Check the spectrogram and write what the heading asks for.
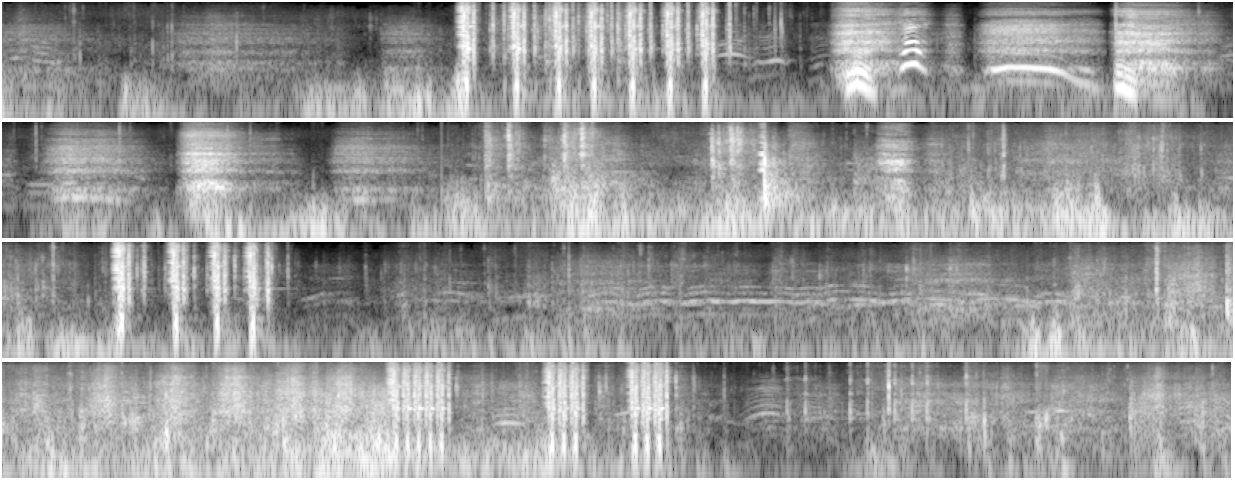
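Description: Airsoft rifle firing in full-auto, several short bursts of rapid shots spaced through the stretch, with pauses between.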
